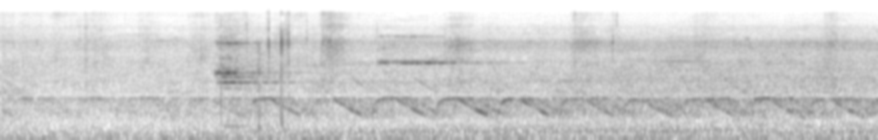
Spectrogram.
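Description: A siren sounding in quick falling sweeps, about three a second, starting about a second in, over a low steady rumble of traffic.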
